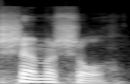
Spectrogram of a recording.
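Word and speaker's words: Przemyśl: this word here i love this p-r-z-e-m-y-s-l it's pronounced shemeshol many of you who've been watching the nightly news have seen images of a train station that is the train station of shemeshol and i'll show you a picture of it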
